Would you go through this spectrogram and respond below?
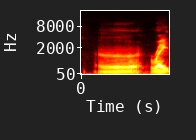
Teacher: the tip of your tongue is curled back and it doesn't touch anything you don't you don't touch the your gum Ridge and you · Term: R sound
